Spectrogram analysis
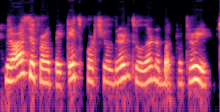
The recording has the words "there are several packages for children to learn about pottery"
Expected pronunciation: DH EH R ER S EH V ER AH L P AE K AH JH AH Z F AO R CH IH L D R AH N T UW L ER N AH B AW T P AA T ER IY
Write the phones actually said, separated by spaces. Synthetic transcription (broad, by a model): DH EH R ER S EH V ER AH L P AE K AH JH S F AO R CH IH L D R AH N T UW L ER N AH B AW T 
